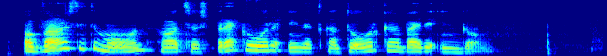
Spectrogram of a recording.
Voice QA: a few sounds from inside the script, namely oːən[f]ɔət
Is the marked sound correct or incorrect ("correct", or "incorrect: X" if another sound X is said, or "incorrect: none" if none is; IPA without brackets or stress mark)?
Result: incorrect: h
